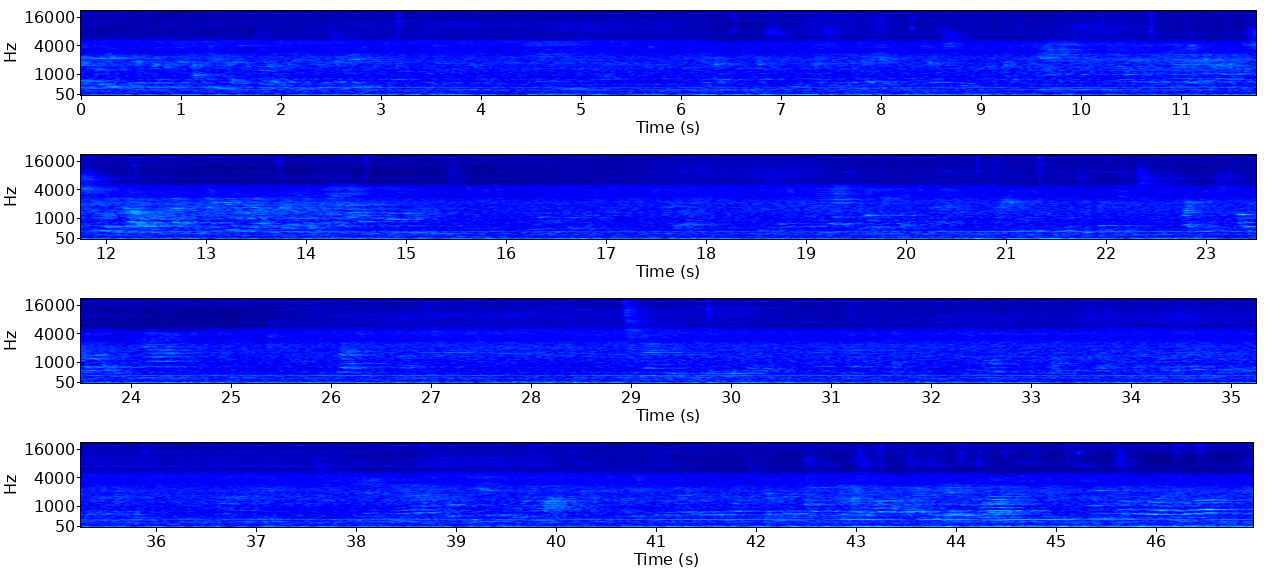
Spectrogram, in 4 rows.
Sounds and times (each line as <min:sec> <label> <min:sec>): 0:00.0 train arrived at the station 0:46.9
